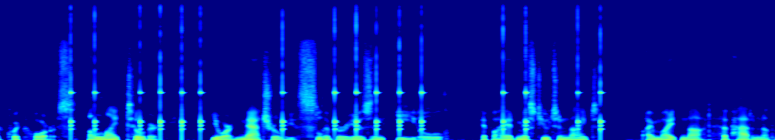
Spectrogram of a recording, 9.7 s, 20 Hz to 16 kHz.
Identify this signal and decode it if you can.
Tap code, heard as taps on glass, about 4 knocks a second, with speech in English. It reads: IEG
